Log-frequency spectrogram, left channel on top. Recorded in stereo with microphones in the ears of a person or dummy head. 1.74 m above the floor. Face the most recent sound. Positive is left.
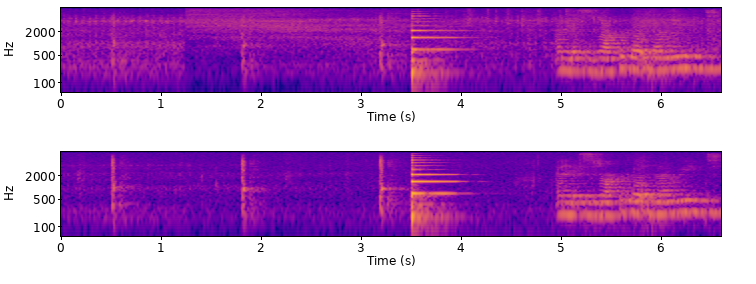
turn(degrees=40)  # may be behind; listen again after turning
